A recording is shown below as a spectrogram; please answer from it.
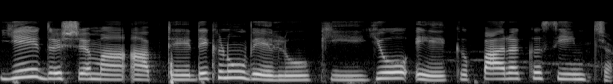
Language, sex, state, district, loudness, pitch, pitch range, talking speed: Garhwali, female, Uttarakhand, Tehri Garhwal, -19 LUFS, 240 Hz, 215-265 Hz, 115 wpm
